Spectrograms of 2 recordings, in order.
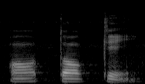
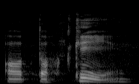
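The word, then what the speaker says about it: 어떻게: Rini contoh hai oh Hai Pokoke ottoke jadi hanya tak dianggap terus ini yang samar jadi jelas eotteoke eotteoke Hai bukan autogg bukan Hai lihat tak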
